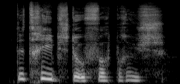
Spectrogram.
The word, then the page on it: Triibstoffverbrüch: Bas Rhin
